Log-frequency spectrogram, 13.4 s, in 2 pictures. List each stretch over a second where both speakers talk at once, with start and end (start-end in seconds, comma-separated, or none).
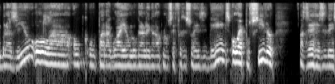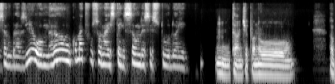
none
